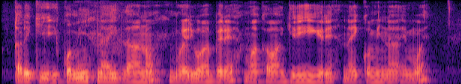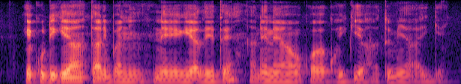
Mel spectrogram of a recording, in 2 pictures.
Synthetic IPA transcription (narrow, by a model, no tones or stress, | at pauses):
ta̰ɾekiːkominaiðanɔmwɛɾiwabɛɾɛmowakawaɡiɾiːɣeɾenaikominaʔemwɛ | ɣekudiɣeatalibanineɣeaðetɛanɛnɛaɔkwaɣakohikiaːtumiaːiɡe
